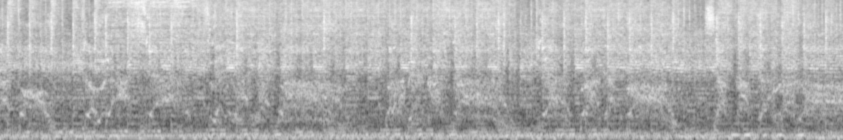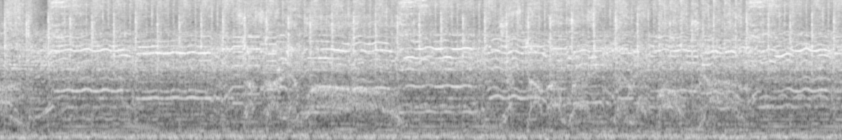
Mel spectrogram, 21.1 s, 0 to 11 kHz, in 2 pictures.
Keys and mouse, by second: 2.2 space, 3.1 ctrl+z, 3.6 ctrl+z, 6.1 ctrl+z, 8.0 ctrl+z, 9.3 ctrl+s, 12.1 ctrl+z, 13.9 ctrl+z, 15.3 right click, 16.0 ctrl+z, 16.4 right click, 18.4 right click, 18.9 ctrl+z, 19.4 ctrl+z, 19.8 right click, 20.0 right click.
